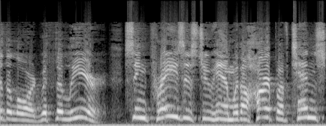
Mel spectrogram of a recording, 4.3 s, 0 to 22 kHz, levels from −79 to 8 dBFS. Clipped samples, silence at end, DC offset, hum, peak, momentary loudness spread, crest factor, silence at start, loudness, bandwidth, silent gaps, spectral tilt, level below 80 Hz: 4%; 0 s; 10%; none; 0 dBFS; 5 LU; 8 dB; 0 s; -6 LUFS; over 20 kHz; none; -2.5 dB/octave; -34 dBFS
